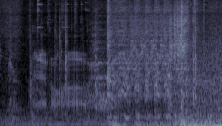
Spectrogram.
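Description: A Dodge Ram diesel engine cranking on a cold day after the glow-plug preheat, a short rough starter churn that catches into a loud, clattering idle nearby.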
